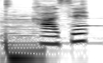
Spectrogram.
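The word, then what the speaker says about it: 風邪: 가제 감기 카제라고 발음하며 재는 타금입니다. 자행 발음의 중요한 예시입니다. 자와 재의 중간 정도의 소리를 목표로 연습해 보세요.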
